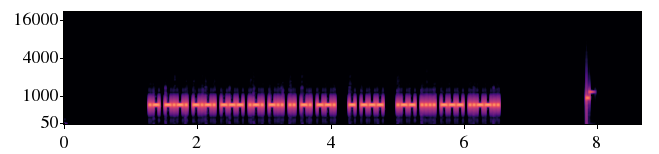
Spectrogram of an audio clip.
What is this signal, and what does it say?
Morse code, heard as a keyed tone, about 37 wpm, 700 Hz. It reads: ACCORDING TO WHO?
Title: Sentences from Top 1000 Words - Review Part 4 - 40wpm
